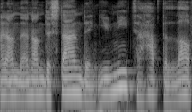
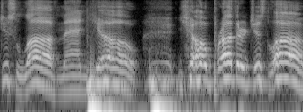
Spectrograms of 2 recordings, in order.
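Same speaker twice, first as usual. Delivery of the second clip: very loud, high put-on laid-back hippie dude voice; 9 semitones higher, 20 dB louder than usual. After saying they sound like a hippie, the speaker plays it up: hippie voice. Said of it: "I sound like a hippie right now".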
